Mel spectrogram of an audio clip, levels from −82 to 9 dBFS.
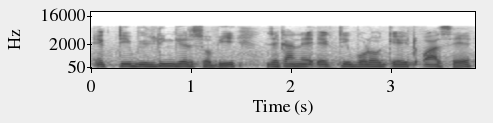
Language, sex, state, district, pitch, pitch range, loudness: Bengali, male, Assam, Hailakandi, 130 Hz, 125-145 Hz, -15 LUFS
